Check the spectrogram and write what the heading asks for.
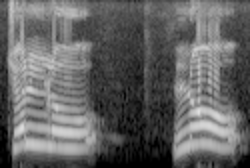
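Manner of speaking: चुल्लू with लू said high and loud. Shown as a demonstration. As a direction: hit the लू hard. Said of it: "जोर से बोल रहे हो तो बड़ा उक लगा ना". (चुल्लू में लू पर ज़ोर, ऊँचे सुर में)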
